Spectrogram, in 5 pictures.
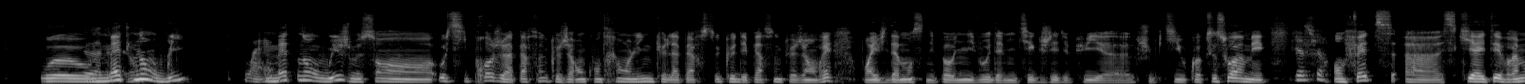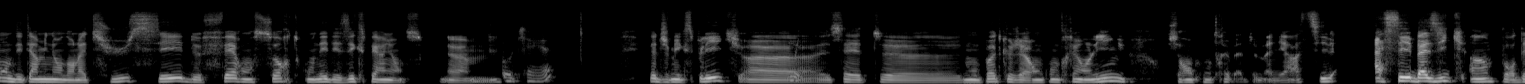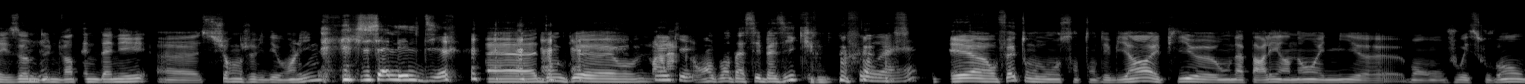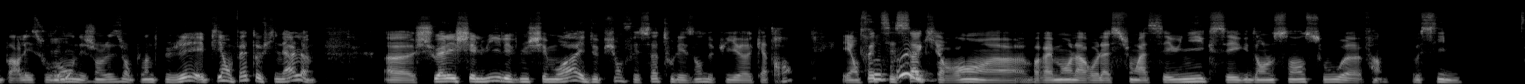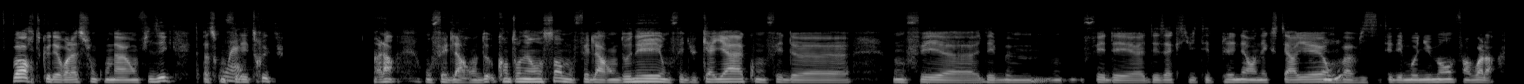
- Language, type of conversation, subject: French, podcast, Comment bâtis-tu des amitiés en ligne par rapport à la vraie vie, selon toi ?
- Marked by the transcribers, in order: tapping; stressed: "assez basique"; chuckle; laughing while speaking: "J'allais le dire"; put-on voice: "voilà"; laugh; chuckle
